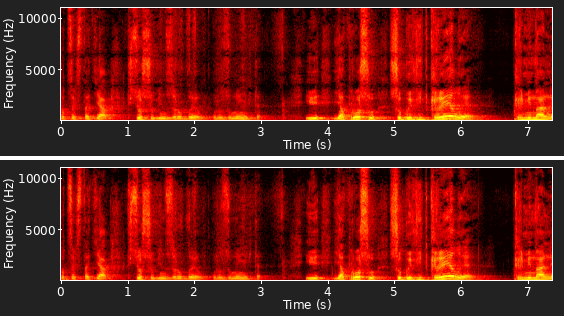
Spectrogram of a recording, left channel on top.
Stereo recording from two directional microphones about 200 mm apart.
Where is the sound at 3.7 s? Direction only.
25° right (ahead or behind).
